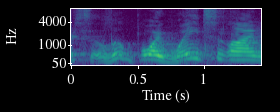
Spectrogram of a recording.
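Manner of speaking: ordinary delivery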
